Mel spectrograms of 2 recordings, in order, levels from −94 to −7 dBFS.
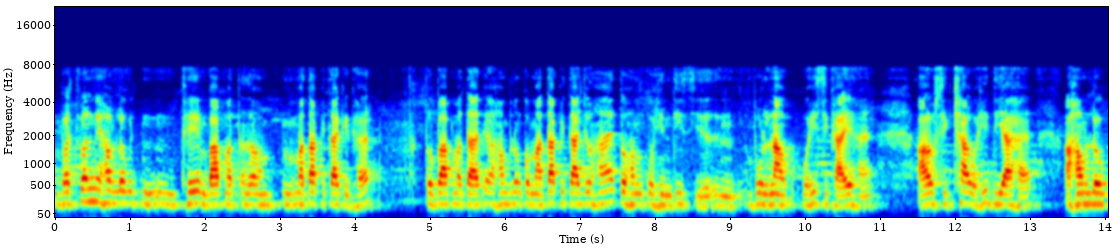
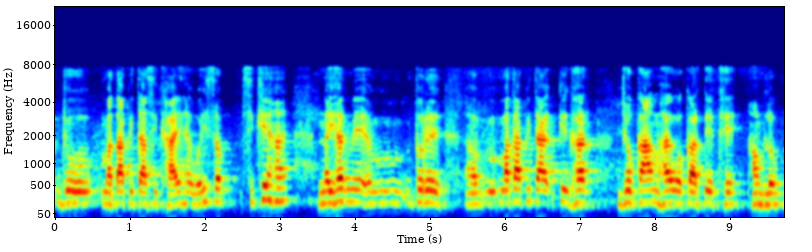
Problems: constant background noise, background conversations at intervals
